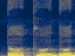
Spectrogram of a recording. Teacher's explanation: दंत वर्ण मध्ये आपल्या दाताचा उपयोग होतो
